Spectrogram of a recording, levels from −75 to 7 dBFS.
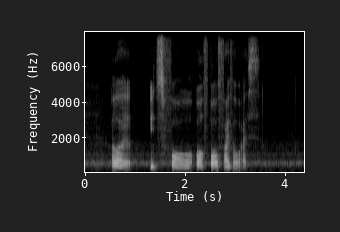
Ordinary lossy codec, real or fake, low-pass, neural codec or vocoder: none; real; none; none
